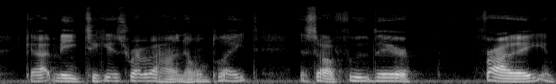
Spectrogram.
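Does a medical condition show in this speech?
Yes: multiple system atrophy.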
